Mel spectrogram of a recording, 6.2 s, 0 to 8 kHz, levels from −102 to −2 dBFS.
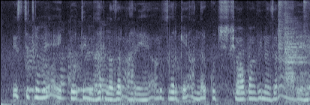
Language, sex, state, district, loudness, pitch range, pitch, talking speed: Hindi, male, Uttar Pradesh, Jalaun, -29 LUFS, 175-210 Hz, 190 Hz, 220 wpm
